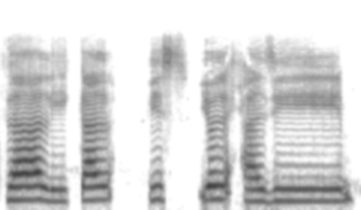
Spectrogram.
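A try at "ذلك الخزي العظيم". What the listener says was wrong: Bukan ngazim ya, azim. Zalikal khizyul azim.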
